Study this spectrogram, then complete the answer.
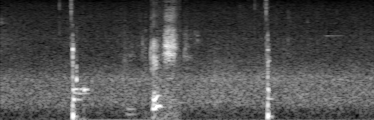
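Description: Short electronic clicks sound from a game's menu.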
